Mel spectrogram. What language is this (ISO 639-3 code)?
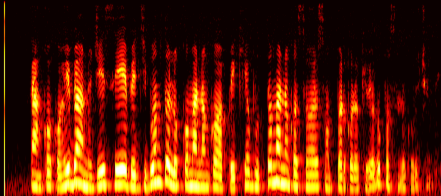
ori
